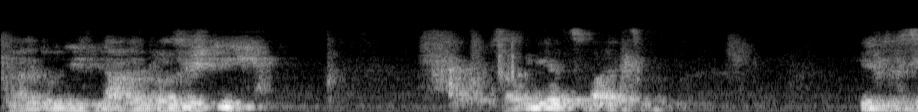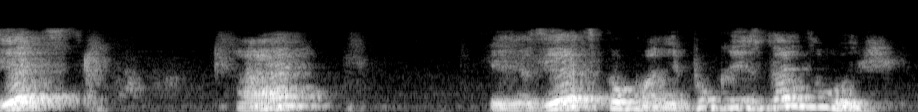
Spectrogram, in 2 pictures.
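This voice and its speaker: A man's voice: mid-range voice, very animated, a little slow, long pauses, warm tone, slight background noise. Man coaxing his pet bird, roomy and distant. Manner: teasing, sing-song coaxing with frequent "hä?" and "ne?". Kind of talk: coaxing talk to pet birds. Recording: dull, roomy home video from a distance.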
